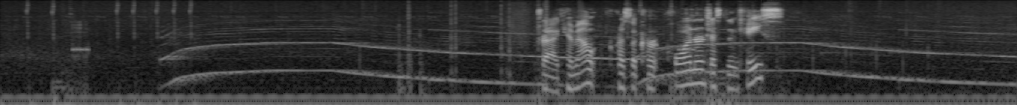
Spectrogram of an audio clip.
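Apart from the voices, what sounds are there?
ambulance siren approaching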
